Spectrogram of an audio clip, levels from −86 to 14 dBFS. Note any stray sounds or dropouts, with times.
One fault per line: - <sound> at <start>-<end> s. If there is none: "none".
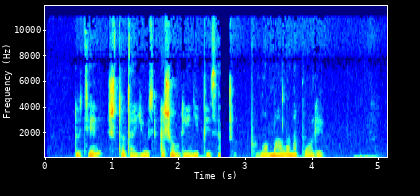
- dropout at 2.6-2.8 s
